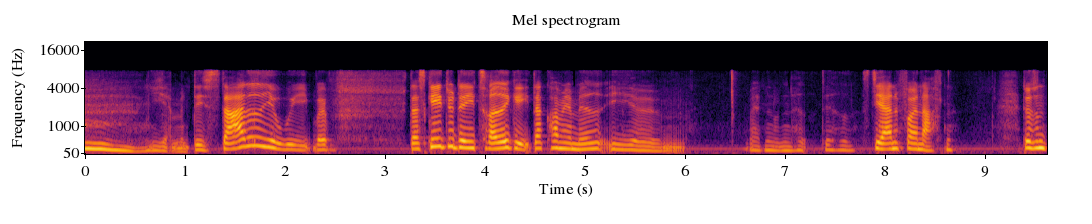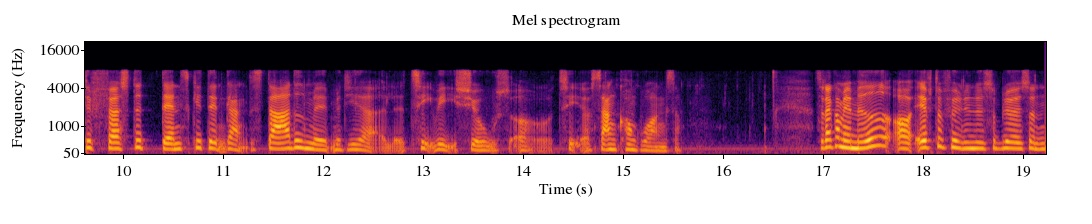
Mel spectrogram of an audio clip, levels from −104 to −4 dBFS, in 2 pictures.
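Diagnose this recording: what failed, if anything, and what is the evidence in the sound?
Nothing in this recording has failed: the speech runs through a Speex stage whose sound points to a high-quality setting, with little or no audible coding damage and content stopping at about 7.6 kHz, as that codec's wideband mode would give.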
